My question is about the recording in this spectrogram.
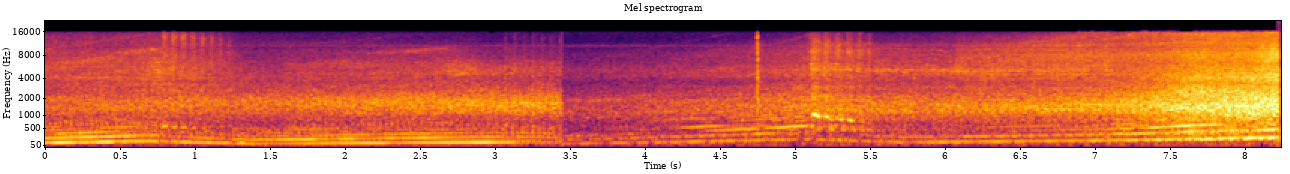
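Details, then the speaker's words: Ford Escort RS Turbo CVH, Cosworth EFI management, after Newman stage 4 camshaft fitted and gasket sorted, boost raised, cold air: revs climb cleanly through each gear, dropping at shifts, no stutter or popping; misfire gone, pulls to the limit. "that cam has made a huge difference no more misfiring their car pulls all the way to the limit"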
